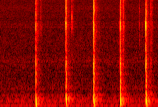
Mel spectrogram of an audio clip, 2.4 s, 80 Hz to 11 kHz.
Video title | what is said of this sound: Let's Make Lunch - Bread, Part 1 | if you tap on it, you can hear it sounds hollow. That is a good test to see if your bread is done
